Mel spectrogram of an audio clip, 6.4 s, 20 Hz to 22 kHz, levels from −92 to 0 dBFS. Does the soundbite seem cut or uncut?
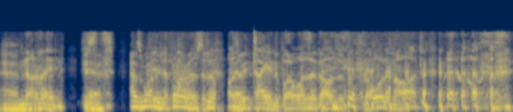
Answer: cut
